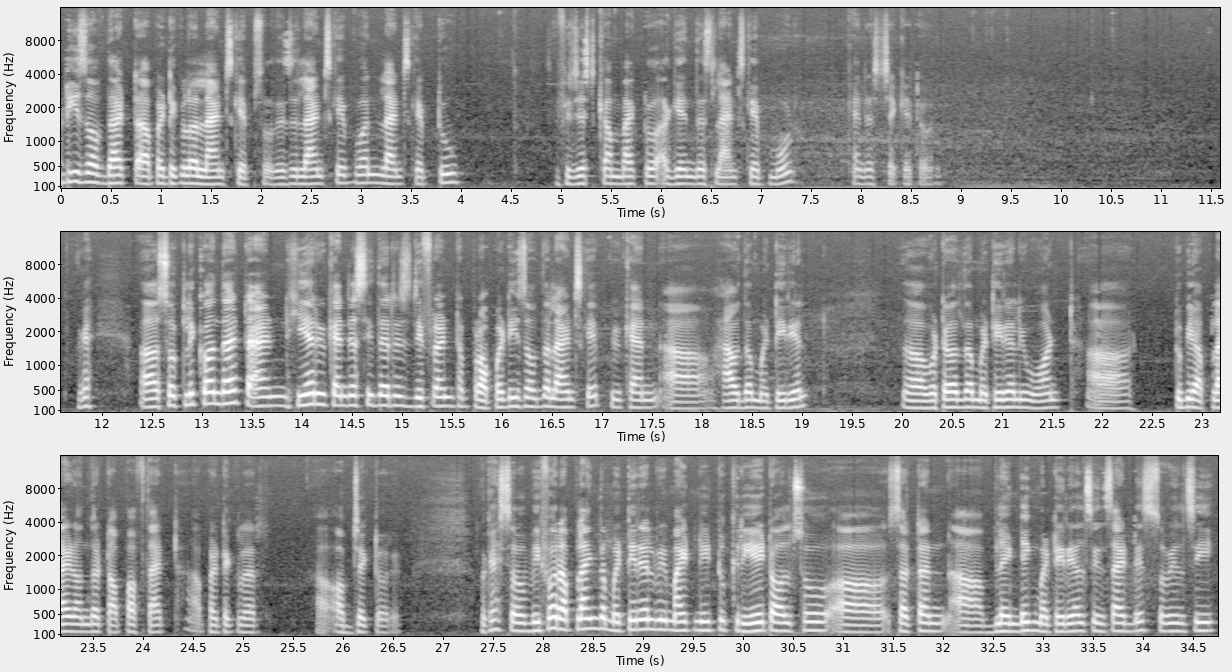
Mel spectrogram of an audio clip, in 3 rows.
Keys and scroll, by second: 26.8 ctrl+z.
